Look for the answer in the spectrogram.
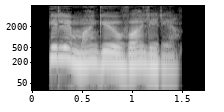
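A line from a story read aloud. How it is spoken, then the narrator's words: Sighing. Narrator (Russian): вздохнула я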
